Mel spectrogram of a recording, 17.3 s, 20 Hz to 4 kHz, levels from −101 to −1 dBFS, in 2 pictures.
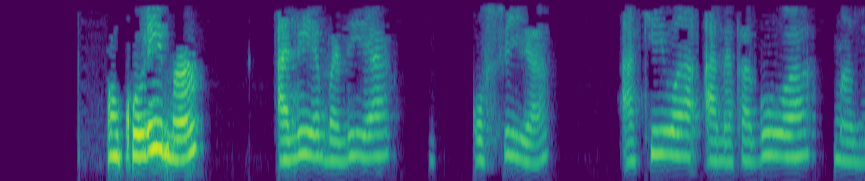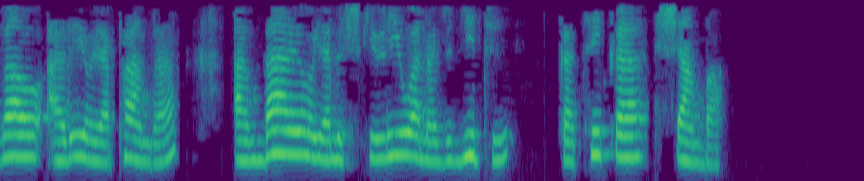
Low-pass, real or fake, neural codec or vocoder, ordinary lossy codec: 3.6 kHz; fake; codec, 24 kHz, 3 kbps, HILCodec; MP3, 16 kbps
